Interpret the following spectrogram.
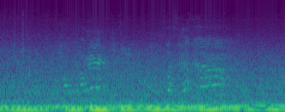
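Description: Football players calling out on the pitch, heard from a distance as a few short shouts, over a steady low rumble.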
